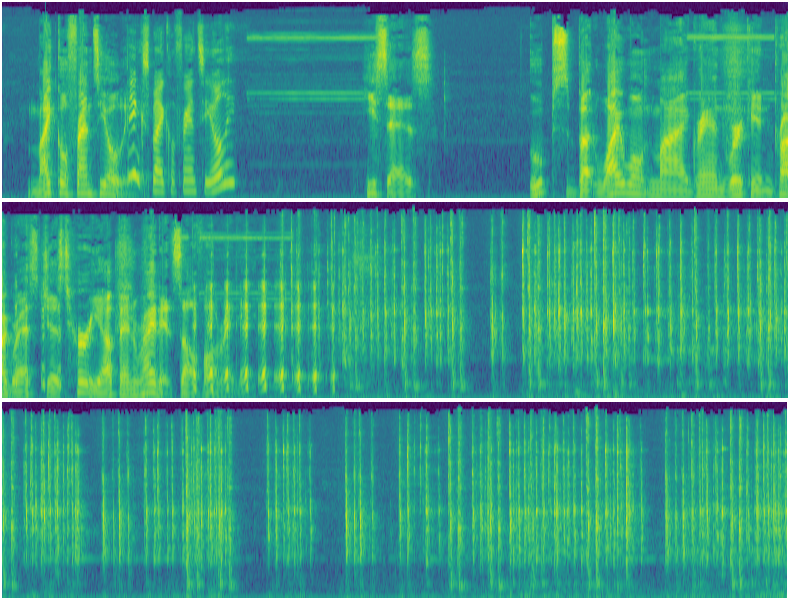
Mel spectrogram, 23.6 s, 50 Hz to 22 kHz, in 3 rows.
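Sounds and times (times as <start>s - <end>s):
speech: 0.2s - 2.5s, 3.6s - 4.4s, 5.3s - 10.3s
laughter: 7.0s - 11.6s
typing on a computer keyboard: 11.1s - 23.5s.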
